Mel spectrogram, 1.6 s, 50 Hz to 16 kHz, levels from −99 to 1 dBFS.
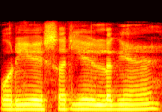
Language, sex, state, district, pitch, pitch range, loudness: Hindi, male, Uttar Pradesh, Shamli, 150 Hz, 150-155 Hz, -13 LUFS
